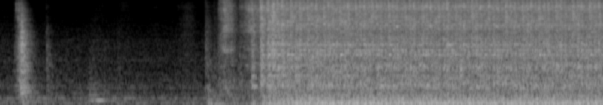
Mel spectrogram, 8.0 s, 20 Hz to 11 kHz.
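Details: 1927 Ford TT truck, restarted on battery ignition, choked after refuelling; a few cranking bursts then catches into steady, even low chug about three beats per second, idling smoothly; good runner, normal idle.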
